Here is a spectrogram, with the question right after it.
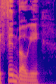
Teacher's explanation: I'm putting too much emphasis on the O in the second syllable, but I would say that the hard G that I'm using in Finnbogi is much closer to the Old Norse than the soft Y that you find in the modern Icelandic.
